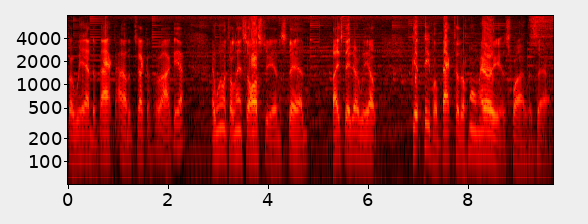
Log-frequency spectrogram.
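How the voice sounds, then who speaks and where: Against music in the background, a man with an American accent speaks at a moderate pace and medium pitch with lively intonation. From Ohio, USA. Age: 80s+. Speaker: World War II veteran. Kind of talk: interview answer.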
